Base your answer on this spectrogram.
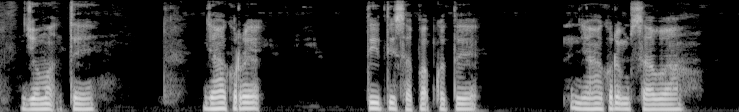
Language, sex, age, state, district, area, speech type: Santali, male, 18-30, Jharkhand, East Singhbhum, rural, spontaneous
